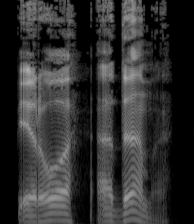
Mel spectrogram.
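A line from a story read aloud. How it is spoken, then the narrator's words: Grim surprised old man. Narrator (Russian): мрачно констатировал старик из Федерации Пиона, от неожиданности позабыв про свой фирменный смех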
